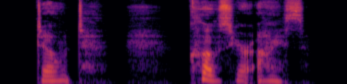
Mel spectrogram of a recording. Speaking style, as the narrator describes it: Ryan said shakily

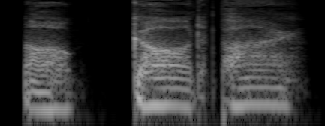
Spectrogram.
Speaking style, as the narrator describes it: Gentle murmured to himself

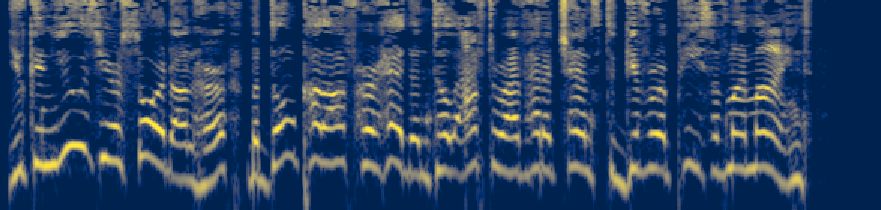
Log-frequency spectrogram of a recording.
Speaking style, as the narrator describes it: cried

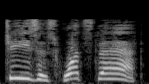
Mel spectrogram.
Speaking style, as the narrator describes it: Mary screamed

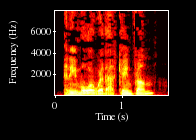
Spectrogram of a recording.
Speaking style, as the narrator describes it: I asked eagerly

